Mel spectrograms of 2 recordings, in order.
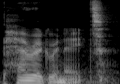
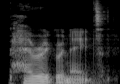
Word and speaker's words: peregrinate: And our final word for today is peregrinate. Peregrinate. That's spelled P-E-R-E, para, G-R-I-N-A-T-E, grinate, peregrinate.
